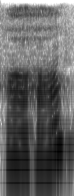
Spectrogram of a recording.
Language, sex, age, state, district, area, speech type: Tamil, female, 18-30, Tamil Nadu, Kallakurichi, urban, read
